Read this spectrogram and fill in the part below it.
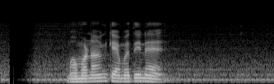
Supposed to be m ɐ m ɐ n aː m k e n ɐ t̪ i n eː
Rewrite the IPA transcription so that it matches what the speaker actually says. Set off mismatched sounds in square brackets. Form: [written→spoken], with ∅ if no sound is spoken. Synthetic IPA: m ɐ m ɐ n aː m k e [n→m] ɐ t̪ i n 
